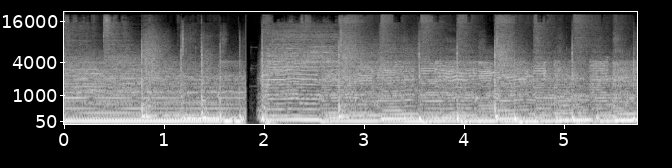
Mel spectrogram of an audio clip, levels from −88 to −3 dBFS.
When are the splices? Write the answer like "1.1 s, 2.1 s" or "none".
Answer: 1.8 s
